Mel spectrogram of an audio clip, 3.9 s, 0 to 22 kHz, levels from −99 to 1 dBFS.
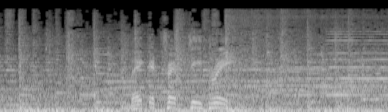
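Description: At 0.55 s the audio jumps forward by roughly 70 ms, and a second jump at 2.08 s skips about 50 ms. These are compressed frames skipped: whole coded frames never reached playback, either because they were missing or because the decoder rejected them as damaged. The jump sizes fit frames of 23.2 ms, about three frames lost the first time and two the second.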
